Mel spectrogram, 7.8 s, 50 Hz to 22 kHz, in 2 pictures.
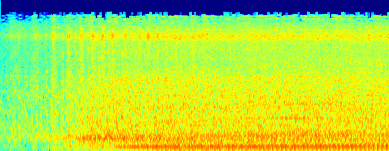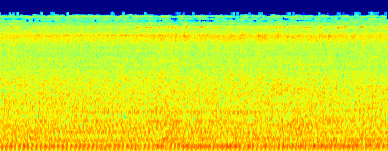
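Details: Free Craftsman 7HP self-propelled mower, hard to start and needing priming despite lapped valves and cleaned/replaced carb: single-cylinder idling with a slightly uneven, loping beat; runs rough, cause not pinned down, spark/ignition coil being checked.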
